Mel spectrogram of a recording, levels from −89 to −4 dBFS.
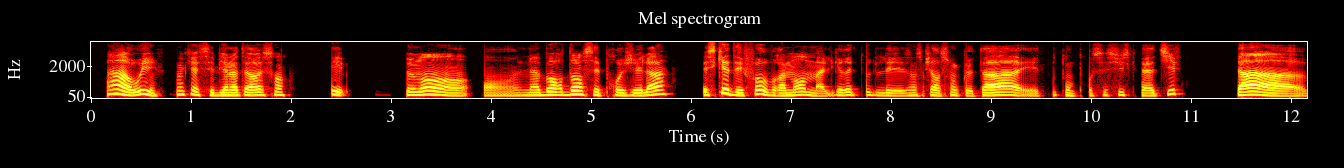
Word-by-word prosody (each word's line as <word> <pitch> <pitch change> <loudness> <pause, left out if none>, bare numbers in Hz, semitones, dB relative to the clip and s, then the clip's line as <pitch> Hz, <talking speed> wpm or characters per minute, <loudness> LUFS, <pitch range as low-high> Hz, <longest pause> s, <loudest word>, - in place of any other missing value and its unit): Ah 215 -7 +5
oui, 185 -4 +2 0.2
OK. 195 +2 -3
C'est 155 -2 -6
bien 145 +1 -1
intéressant 155 +3 0 0.5
et 175 -5 +1 0.6
justement 170 -5 +1
en 70 - -8
abordant 170 +5 +2
ces 165 -4 -3
projets-là, 145 +9 0 0.3
est-ce 155 - -2
qu'il - - +2
y - - +8
a - - +5
des 150 -4 -1
fois 215 +8 +2
où - - 0
vraiment, 145 +4 -1
malgré 150 +2 -4
toutes 155 0 -11
les 140 -1 -6
inspirations 145 +1 -6
que 135 -1 -8
tu 125 +4 -7
as 150 0 +4
et - - -9
tout 135 +5 -15
ton 145 -3 -7
processus 150 +5 -11
créatif, 140 - -4 0.6
tu 165 - +8
as, 140 -8 +6
heu, - - -14
150 Hz, 175 wpm, -20 LUFS, 140-170 Hz, 0.6 s, y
